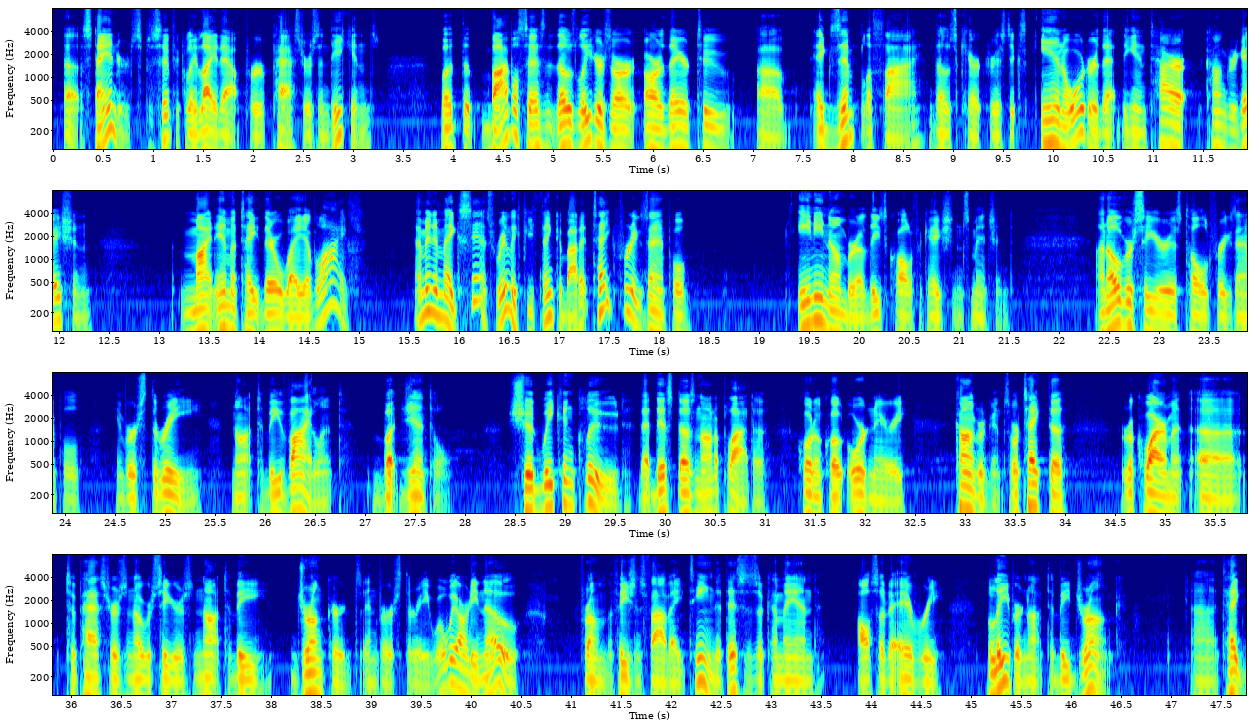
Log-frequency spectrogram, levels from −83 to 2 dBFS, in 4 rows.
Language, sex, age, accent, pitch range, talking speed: English, male, 40-59, American, 90-115 Hz, 155 wpm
